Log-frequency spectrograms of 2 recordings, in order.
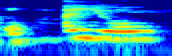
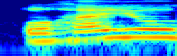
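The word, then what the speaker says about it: おはよう: dan hiragananya itu kan tulisannya Ohio Nah bukan berarti kita membacanya itu atau cara bacanya itu juga Ohio tapi yang tepat itu menggunakan huruf a di Ohayo gozaimasu itu Hai Petrus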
